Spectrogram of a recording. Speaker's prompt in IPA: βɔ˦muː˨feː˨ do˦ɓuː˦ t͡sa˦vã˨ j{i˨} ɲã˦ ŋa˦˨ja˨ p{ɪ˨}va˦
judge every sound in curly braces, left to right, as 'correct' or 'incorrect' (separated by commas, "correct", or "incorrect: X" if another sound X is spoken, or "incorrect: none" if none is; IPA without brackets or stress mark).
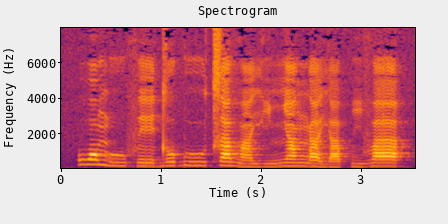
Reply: correct, incorrect: i˨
